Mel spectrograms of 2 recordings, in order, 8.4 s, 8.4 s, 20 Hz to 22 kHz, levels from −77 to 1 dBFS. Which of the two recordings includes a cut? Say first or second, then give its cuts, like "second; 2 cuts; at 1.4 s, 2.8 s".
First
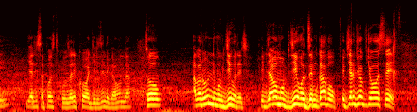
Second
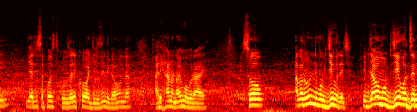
first; 1 cut; at 2.7 s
